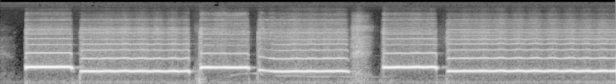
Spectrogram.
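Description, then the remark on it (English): A Romanian clay cuckoo-bird whistle blown loud and clear, repeating a two-note high-then-low call about four times, with the lower note held longer. No one speaks. “This is a Romanian cuckoo bird made out of clay.”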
